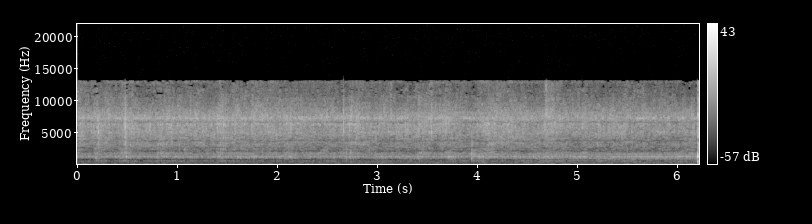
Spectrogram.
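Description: Chicken gizzards in masala frying in a pan and being stirred with a spatula: a steady low sizzle with light scraping and small ticks. A single sharp clink at the very end.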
